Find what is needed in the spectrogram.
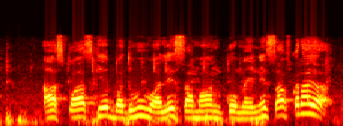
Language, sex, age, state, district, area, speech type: Urdu, male, 60+, Bihar, Madhubani, rural, spontaneous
